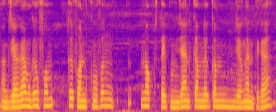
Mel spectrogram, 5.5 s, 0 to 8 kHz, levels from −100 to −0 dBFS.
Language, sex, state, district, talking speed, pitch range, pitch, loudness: Wancho, male, Arunachal Pradesh, Longding, 165 wpm, 155-180 Hz, 160 Hz, -16 LUFS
